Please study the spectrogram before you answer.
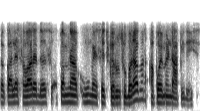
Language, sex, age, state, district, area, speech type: Gujarati, male, 18-30, Gujarat, Ahmedabad, urban, conversation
